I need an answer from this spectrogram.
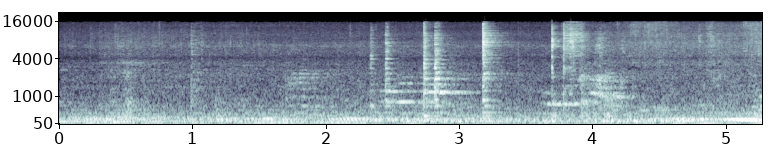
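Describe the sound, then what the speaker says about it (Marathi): Cut potatoes and turmeric powder sizzle steadily in a frying pan, with a few metallic clinks of a spoon stirring against the pan over the continuous frying hiss. "हळद पावडर, कापलेली बटाटे टाकून देऊ आपण याच्यामध्ये."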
